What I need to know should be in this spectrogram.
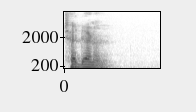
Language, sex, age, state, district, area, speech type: Sindhi, male, 45-60, Delhi, South Delhi, urban, read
